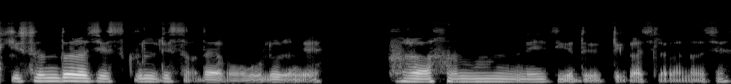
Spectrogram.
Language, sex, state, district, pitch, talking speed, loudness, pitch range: Bengali, male, West Bengal, Paschim Medinipur, 135 Hz, 115 wpm, -21 LUFS, 130-145 Hz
